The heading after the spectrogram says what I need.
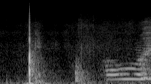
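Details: Manual chiropractic back adjustment, with the lumbar spine being worked on just before: one sharp joint-cavitation crack followed by a startled vocal reaction from the patient.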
